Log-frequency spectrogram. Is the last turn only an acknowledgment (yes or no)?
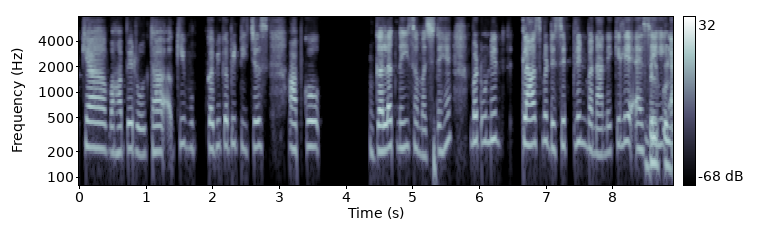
yes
